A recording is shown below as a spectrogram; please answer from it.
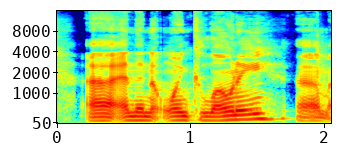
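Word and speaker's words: Oinkologne: and B and then oinkeloni um I think that's how you say it like it's bologna and Colony uh there's the two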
